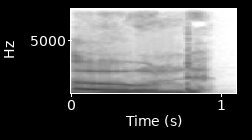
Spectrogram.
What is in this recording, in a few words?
heavy good job; tf; duke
